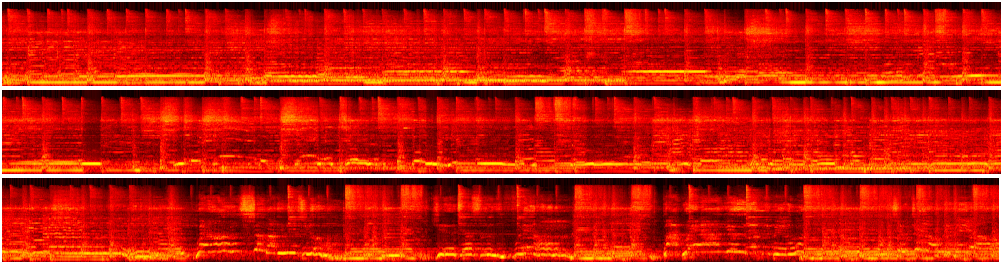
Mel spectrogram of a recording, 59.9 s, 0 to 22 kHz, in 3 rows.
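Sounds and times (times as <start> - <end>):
man singing: 0.0 - 22.2, 25.5 - 47.3, 48.3 - 59.9
live blues band playing: 0.0 - 59.9.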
